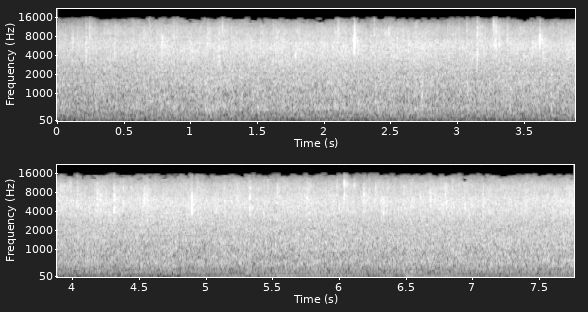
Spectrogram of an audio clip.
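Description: Torrential rain hissing steadily as it pours onto a flooded road. A low rumble rises underneath about five seconds in.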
